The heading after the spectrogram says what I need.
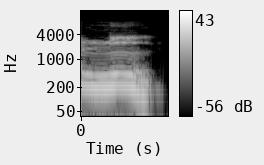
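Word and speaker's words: knee: तो आगे देखते हैं यहां पर के एन डबल ई इसे हम पढ़ेंगे नी क्या पढ़ेंगे नी पढ़ेंगे के साइलेंट है क्या है साइलेंट तो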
